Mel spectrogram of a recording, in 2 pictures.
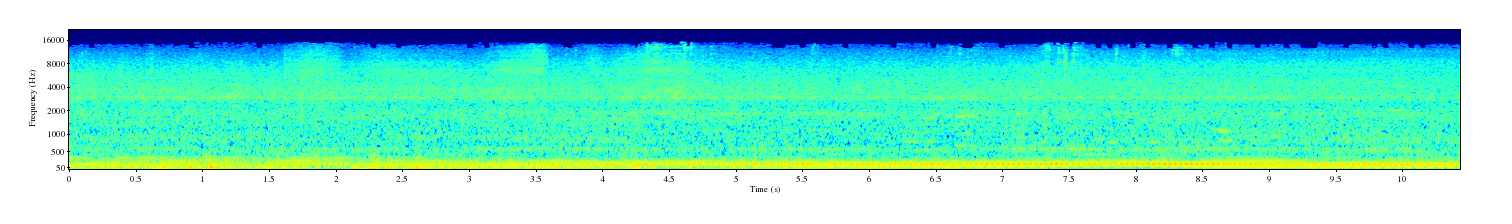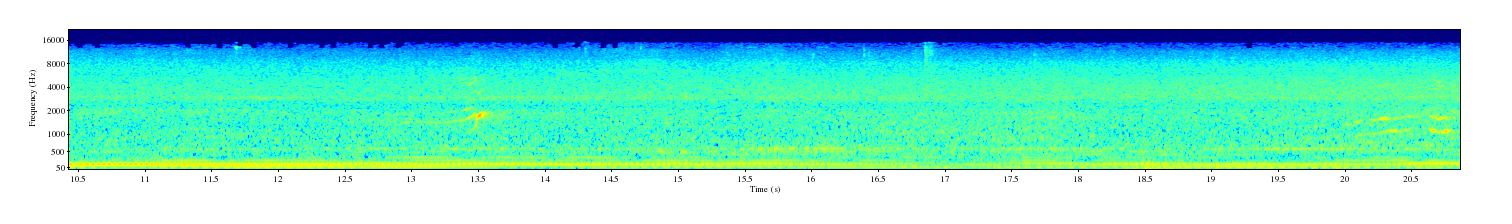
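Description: A motor vehicle engine idling: a steady low drone that swells slightly toward the middle and eases off near the end.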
